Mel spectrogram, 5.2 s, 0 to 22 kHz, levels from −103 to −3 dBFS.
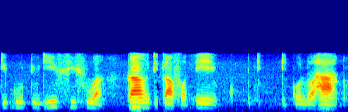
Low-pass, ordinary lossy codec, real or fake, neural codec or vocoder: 3.6 kHz; AAC, 24 kbps; real; none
